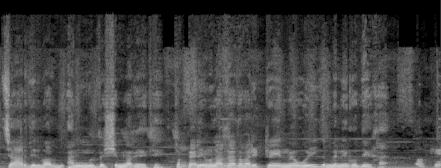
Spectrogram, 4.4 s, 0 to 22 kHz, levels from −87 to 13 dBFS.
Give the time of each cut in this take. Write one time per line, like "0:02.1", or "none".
none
